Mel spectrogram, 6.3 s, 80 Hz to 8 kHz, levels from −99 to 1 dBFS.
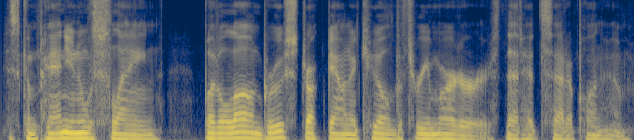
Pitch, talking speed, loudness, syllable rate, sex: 105 Hz, 180 wpm, -16 LUFS, 4.8 syllables/s, male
